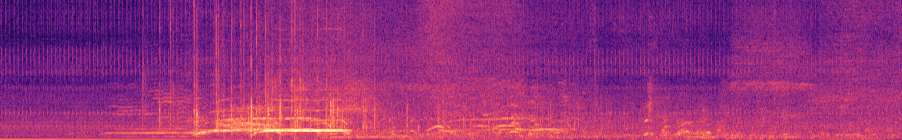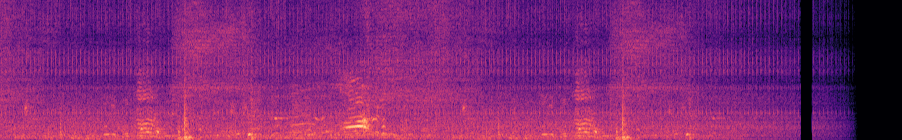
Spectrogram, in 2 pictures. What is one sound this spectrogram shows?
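A cinema crowd cheers and screams with excitement.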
